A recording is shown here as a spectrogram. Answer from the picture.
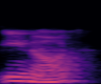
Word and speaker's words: Enoch: right way to say it of course is Enoch yeah while the other one is a jerk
